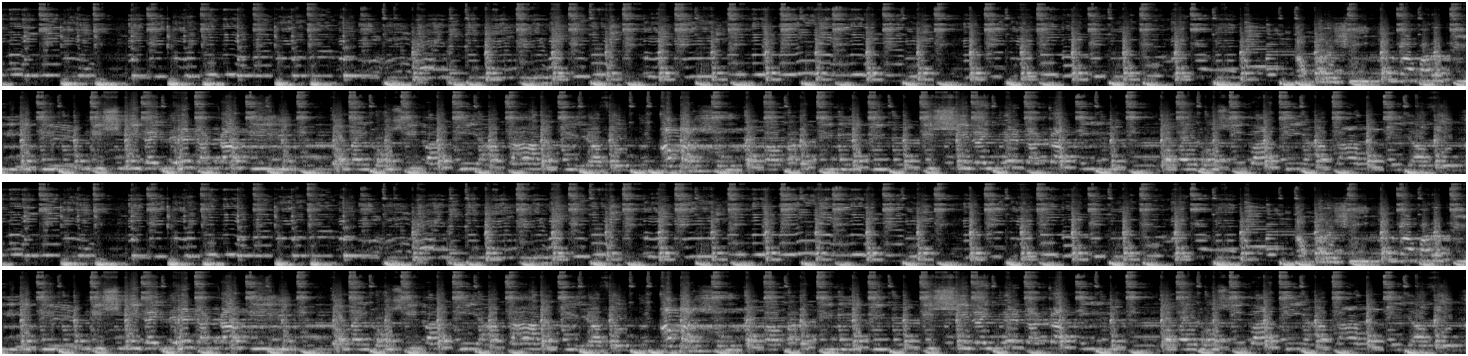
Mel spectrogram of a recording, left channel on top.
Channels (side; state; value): both; identical; correlation 1.00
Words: আমার শীতল আমার পিরিতি মিষ্টি গাইতে ডাকাতি গলায় রশি বাঁধিয়া প্রাণ দিয়াছে আমার শীতল আমার পিরিতি মিষ্টি গাইতে ডাকাতি গলায় রশি বাঁধিয়া প্রাণ দিয়াছে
